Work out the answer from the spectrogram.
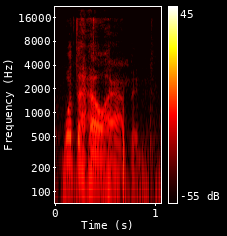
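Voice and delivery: lightly voiced captain, first demand; indignant captain. Captain questions the drinkers at the inn, mildly indignant. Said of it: "the captain walks in and goes".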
